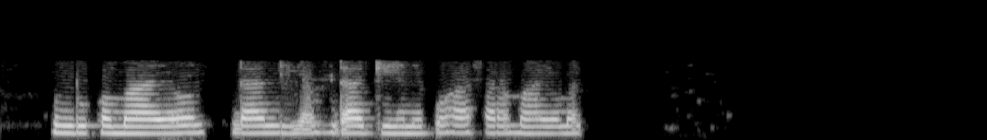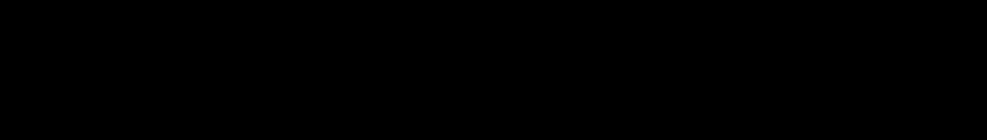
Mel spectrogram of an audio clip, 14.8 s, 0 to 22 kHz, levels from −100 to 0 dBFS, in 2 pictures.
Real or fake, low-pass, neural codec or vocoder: real; 3.6 kHz; none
